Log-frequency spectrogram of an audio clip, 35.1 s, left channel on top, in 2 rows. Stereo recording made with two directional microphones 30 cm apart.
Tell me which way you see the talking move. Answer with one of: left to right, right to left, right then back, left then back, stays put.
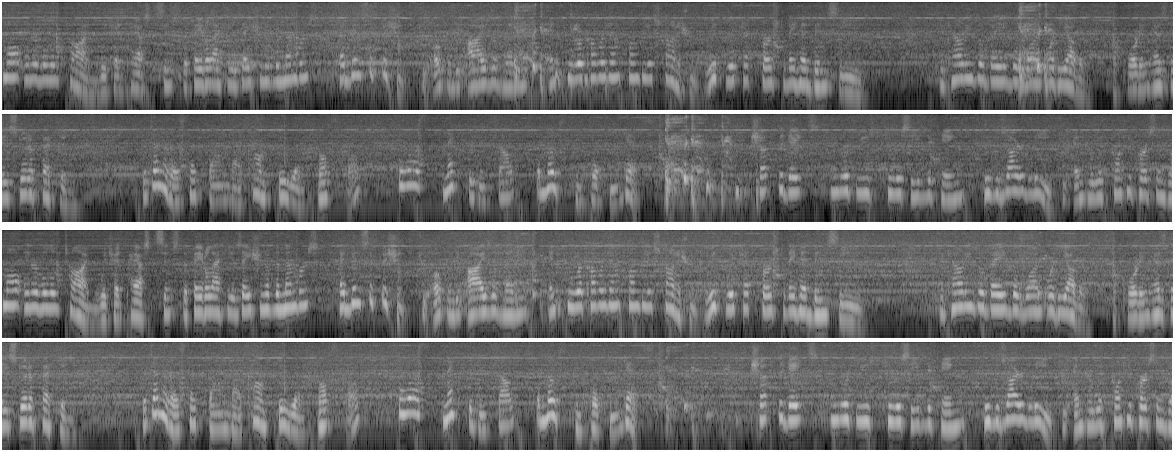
stays put.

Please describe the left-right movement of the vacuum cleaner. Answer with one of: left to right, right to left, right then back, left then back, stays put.
left to right.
